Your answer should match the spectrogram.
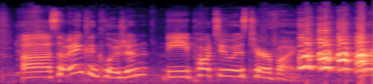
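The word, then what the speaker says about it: potoo: so in conclusion the patu is terrifying all right don't look it up uh it will haunt your nightmares yeah yeah two birds it's spelled p-o-t-o-o like yeah potu oh phase only 3890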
